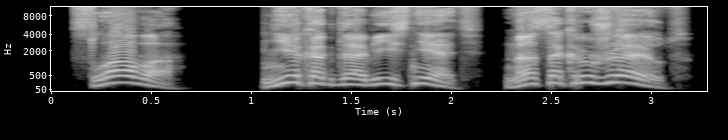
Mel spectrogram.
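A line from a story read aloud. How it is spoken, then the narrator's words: Shout. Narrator (Russian): крикнул я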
